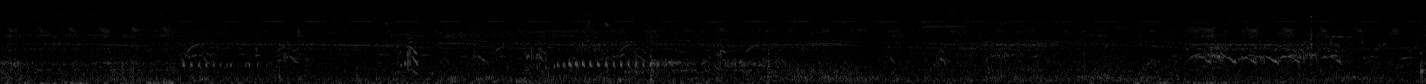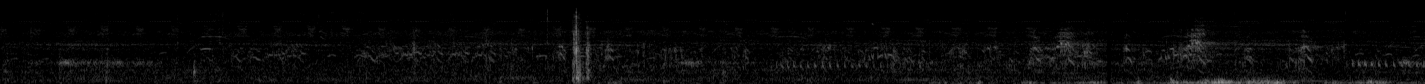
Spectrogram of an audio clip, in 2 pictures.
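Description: Faint open-pasture ambience with scattered bird chirps and calls, one sharp click about twenty seconds in, and a louder low rumbling noise in the last few seconds.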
